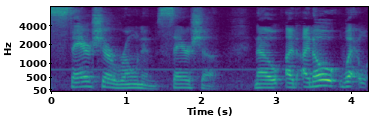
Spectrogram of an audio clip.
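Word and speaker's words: Saoirse: how do you say this actress's name it's sarcer ronan sertia now i know a lot of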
